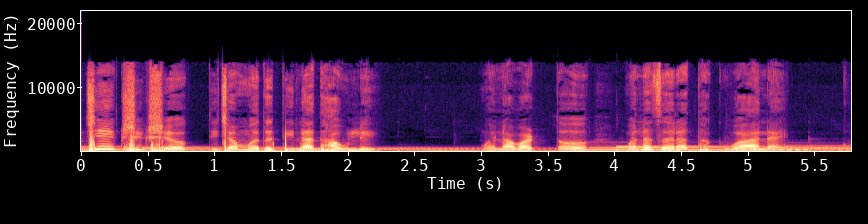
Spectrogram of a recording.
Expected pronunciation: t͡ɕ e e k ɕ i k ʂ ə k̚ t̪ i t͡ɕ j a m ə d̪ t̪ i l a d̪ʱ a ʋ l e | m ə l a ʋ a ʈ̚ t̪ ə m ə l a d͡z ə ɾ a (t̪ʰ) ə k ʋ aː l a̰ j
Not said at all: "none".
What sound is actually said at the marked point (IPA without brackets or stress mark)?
t̪ʰ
